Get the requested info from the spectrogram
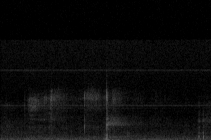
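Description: Near silence with a single faint click about a second in.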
